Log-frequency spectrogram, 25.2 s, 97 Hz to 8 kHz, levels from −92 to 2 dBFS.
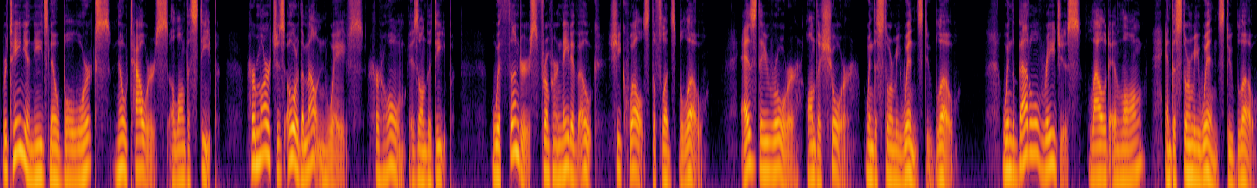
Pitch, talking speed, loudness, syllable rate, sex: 135 Hz, 140 wpm, -21 LUFS, 3.6 syllables/s, male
